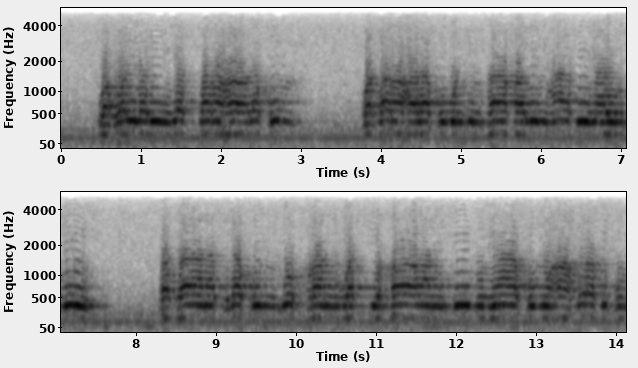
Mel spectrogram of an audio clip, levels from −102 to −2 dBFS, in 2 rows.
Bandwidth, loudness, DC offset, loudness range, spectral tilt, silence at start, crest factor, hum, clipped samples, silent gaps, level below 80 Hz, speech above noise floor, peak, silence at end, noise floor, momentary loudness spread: 4.3 kHz; -14 LUFS; under 0.1%; 3 LU; -12 dB/octave; 0 s; 14 dB; none; under 0.1%; none; -44 dBFS; 21 dB; 0 dBFS; 0 s; -34 dBFS; 6 LU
